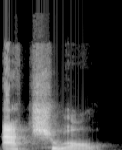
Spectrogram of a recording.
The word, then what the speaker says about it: actual: We hear so often actual. You may not have heard the difference, but there's really a k sound, actual versus actual.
